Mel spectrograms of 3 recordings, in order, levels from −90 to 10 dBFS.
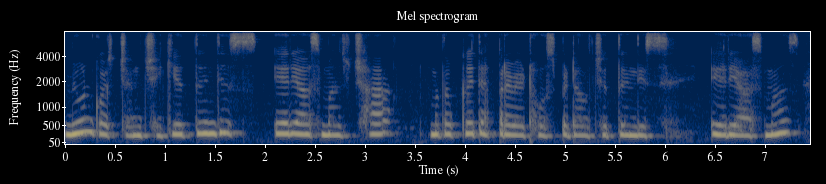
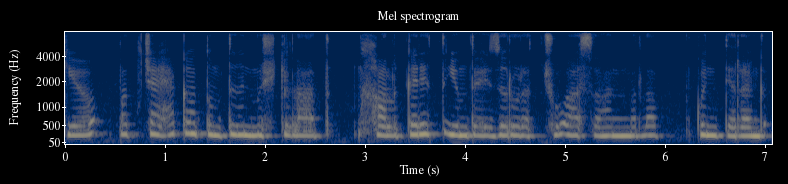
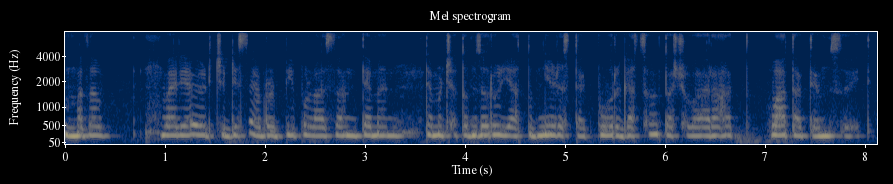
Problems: none marked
